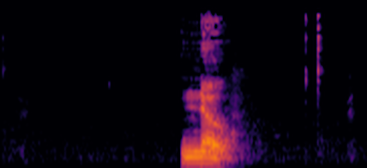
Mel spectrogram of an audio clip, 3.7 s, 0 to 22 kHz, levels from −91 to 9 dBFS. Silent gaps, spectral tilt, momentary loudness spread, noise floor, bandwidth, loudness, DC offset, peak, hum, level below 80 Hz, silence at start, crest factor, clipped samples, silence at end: none; -5 dB/octave; 22 LU; -87 dBFS; 15.5 kHz; -25 LUFS; under 0.1%; -8 dBFS; none; -68 dBFS; 1.8 s; 24 dB; under 0.1%; 1.35 s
